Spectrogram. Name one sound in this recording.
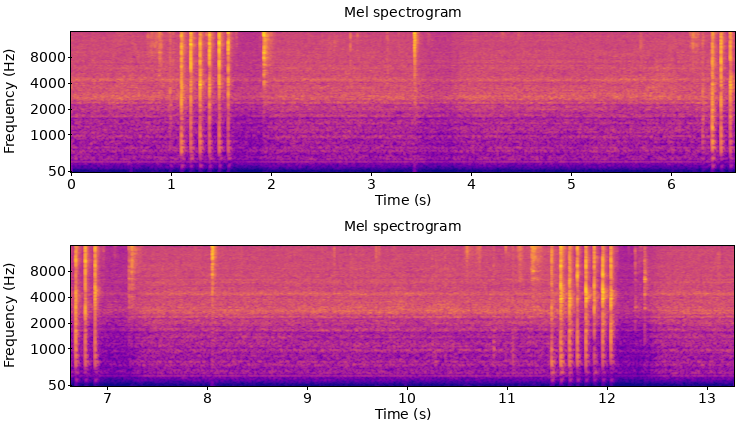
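A cutter knocks lightly on a stone counter.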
